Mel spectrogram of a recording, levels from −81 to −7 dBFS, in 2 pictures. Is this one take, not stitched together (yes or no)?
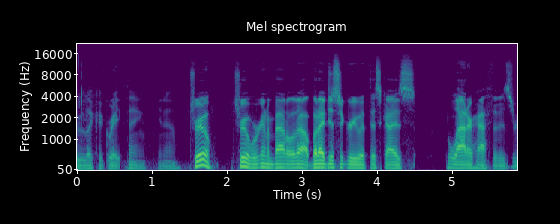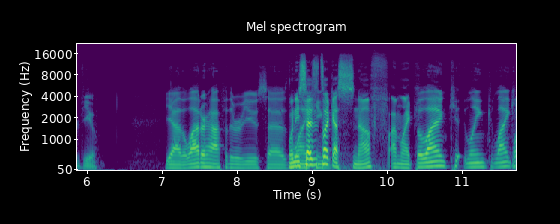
yes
